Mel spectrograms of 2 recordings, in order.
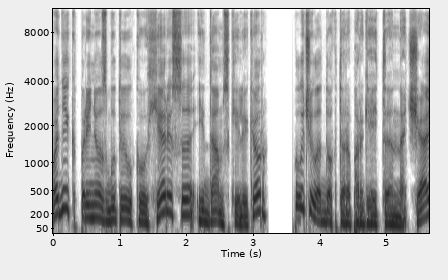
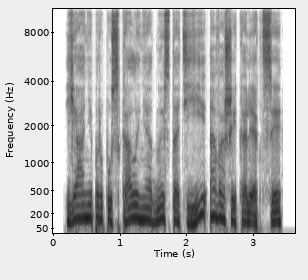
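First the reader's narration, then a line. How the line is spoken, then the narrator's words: Timid remark. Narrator (Russian): робко заметила Анна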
